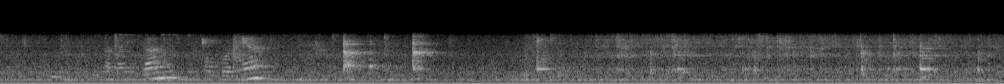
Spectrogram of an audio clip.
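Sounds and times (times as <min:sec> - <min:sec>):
shallots and garlic sizzling: 0:05.4 - 0:10.0.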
